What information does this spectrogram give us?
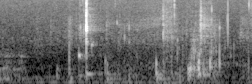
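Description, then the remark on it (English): Someone takes a quiet sip of water, with a few soft wet slurps and small mouth clicks spread over about two seconds, no talking. “as I take a sip of water”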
